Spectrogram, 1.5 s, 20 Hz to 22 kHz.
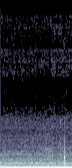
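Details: Chevy/GMC V8 truck idling after a P0178 fix, new flex fuel sensor and fuel filter installed, fresh oil change: deep even rumble at steady idle with no misses, ticks or knocks; running smoothly.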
